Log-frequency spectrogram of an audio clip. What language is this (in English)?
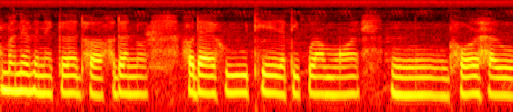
Assamese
